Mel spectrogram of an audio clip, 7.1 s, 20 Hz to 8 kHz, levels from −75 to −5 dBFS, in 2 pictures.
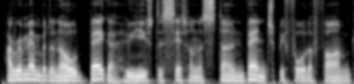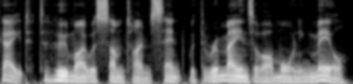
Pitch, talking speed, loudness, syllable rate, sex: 100 Hz, 255 wpm, -17 LUFS, 6.1 syllables/s, male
